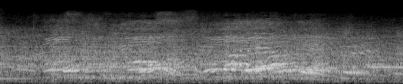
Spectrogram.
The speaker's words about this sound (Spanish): El día señalado, Herodes, ataviado con su ropaje real y sentado en su trono, le dirigió un discurso al pueblo. La gente gritaba,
